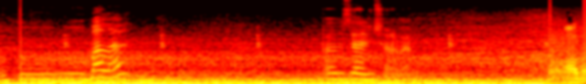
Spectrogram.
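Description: Steady low rumble of road and tyre noise inside a moving car's cabin, with a woman's voice in short phrases over it.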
